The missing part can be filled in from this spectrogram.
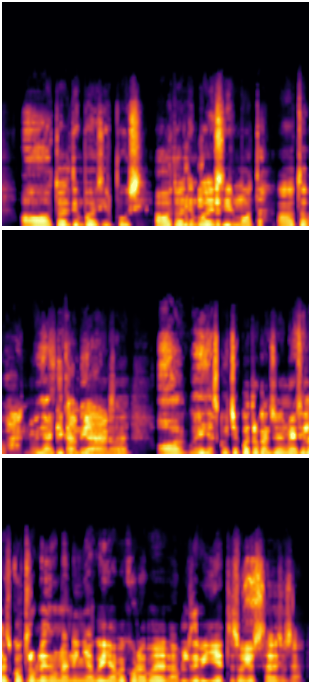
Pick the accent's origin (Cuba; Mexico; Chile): Mexico; yo no soy de aquí, pa, ¿sabes? O sea, yo soy mexicano.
